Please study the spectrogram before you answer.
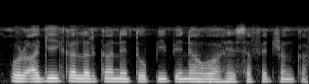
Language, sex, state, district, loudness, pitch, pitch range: Hindi, male, Arunachal Pradesh, Lower Dibang Valley, -16 LUFS, 135 Hz, 130-140 Hz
